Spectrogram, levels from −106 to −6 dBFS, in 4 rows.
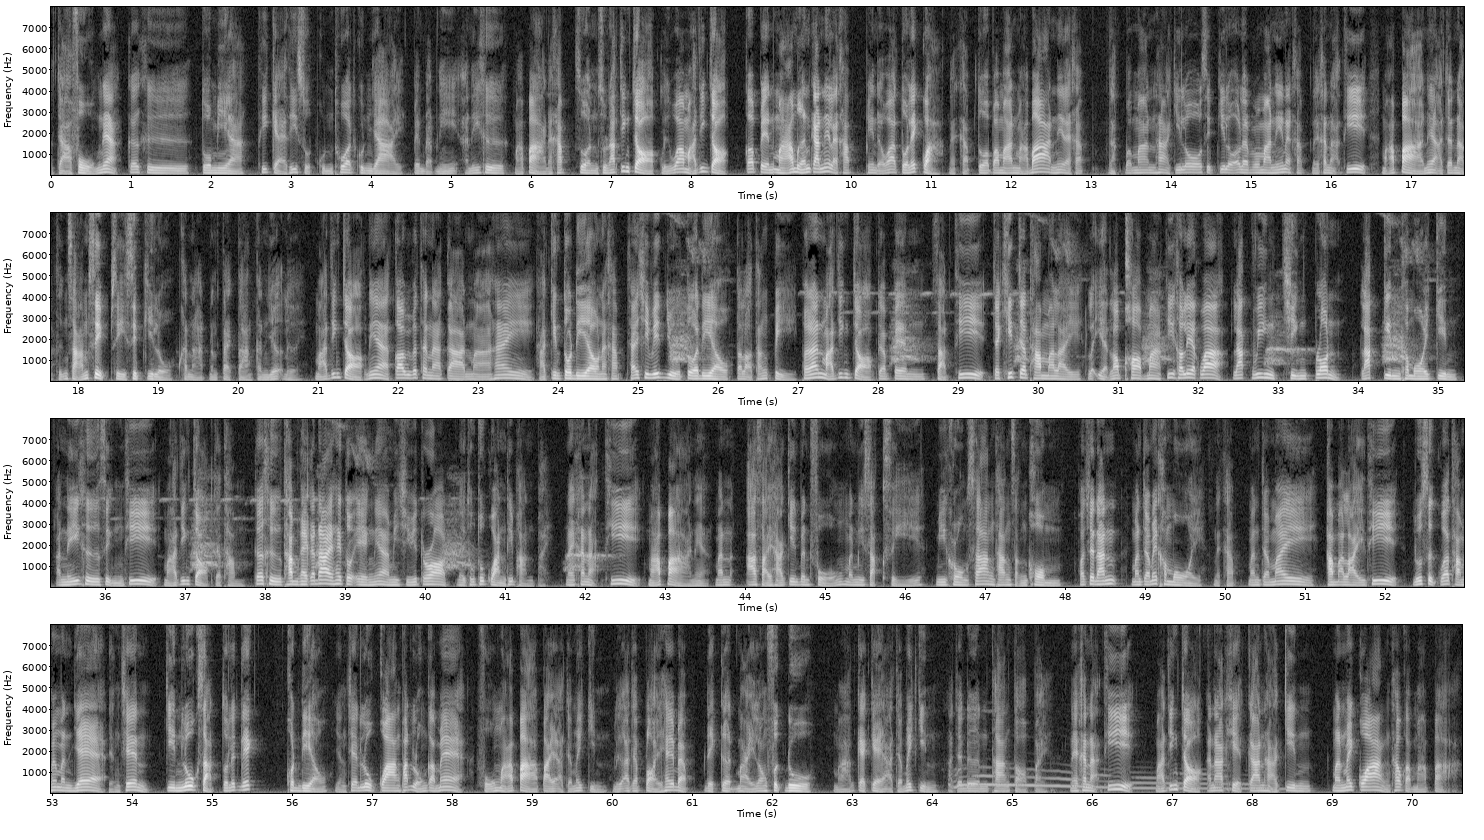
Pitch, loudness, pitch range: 125 Hz, -25 LUFS, 105-145 Hz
